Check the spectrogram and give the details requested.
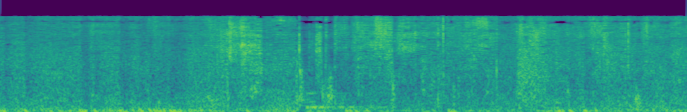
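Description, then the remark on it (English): Continuous papery rustling and shuffling, with a few sharper crinkles rising out of a steady, fairly loud hiss, as the judge reviews the jury's verdict documents in the courtroom at the Murdaugh trial. No one speaks. “Can you hear the shuffling of the paper?”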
